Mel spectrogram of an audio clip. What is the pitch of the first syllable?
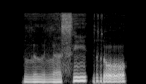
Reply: low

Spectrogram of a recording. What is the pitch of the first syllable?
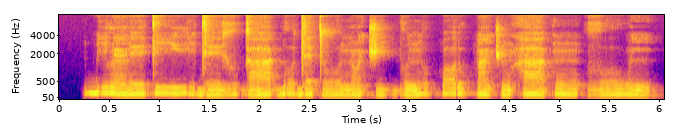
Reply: high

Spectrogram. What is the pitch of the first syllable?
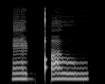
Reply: high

